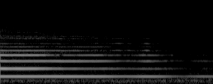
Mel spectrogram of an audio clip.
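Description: Concert flute holding a single long low note that fades away over about two seconds.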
